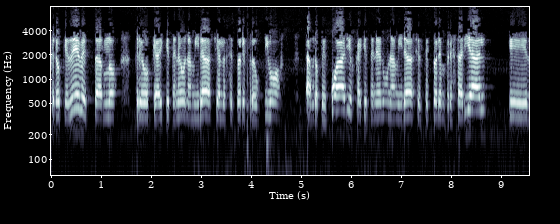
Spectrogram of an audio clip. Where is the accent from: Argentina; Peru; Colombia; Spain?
Argentina; pero somos argentinos y queremos defender los intereses de nuestro país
